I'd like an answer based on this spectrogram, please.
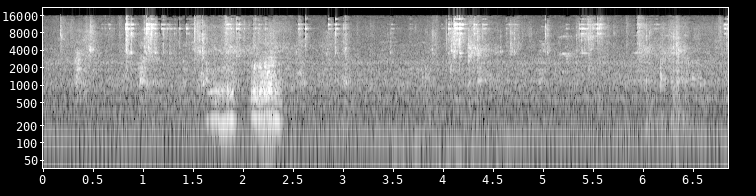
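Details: Two pet dogs at rough play, which always ends with one pinning the other; one of them sounds like a Wookiee. Two short, loud, harmonic growly bursts near the two-second mark, then quieter scuffling and clicks.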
